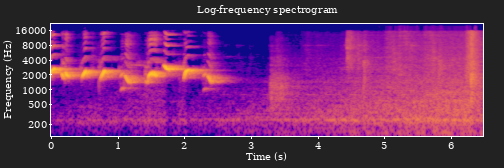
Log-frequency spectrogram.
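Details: Greater green leafbird singing to goad other leafbirds into song: a string of about seven quick downslurred whistles, followed by quiet background hiss and faint clicks.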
